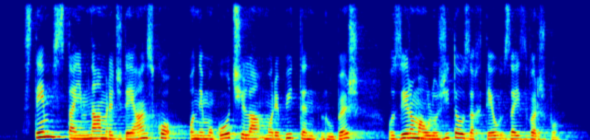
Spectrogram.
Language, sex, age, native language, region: Slovenian, female, 30-49, Slovenian, Savinja region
